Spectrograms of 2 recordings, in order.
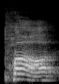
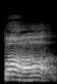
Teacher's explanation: If I do pa, it's leaking, and if I go ba, the breath is stopped.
